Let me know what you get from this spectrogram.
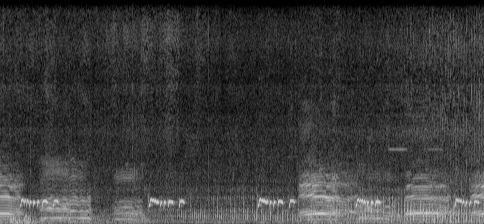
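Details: Tame cows herded along a highway moo in long, rising and falling drawn-out calls, several overlapping, with breaks of quieter road sound between them.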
